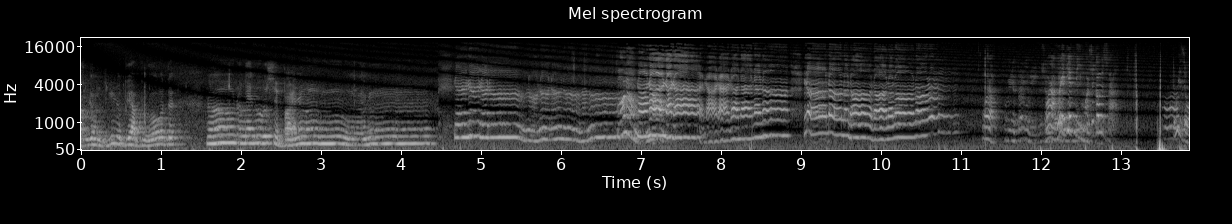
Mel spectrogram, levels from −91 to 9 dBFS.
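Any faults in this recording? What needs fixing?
Channels drifting apart affects the whole clip. The delay between left and right slides steadily, reaching about 2 ms by the end, which points to a clock mismatch of roughly 100 ppm. Summed to mono, the comb notches sweep slowly. A fixed offset would leave static coloration instead. Lock both devices to a shared word clock, or resample one channel against the other.

Section at the wrong speed runs from 4.47 s to the end. The audio plays 1.9 times too fast, and its pitch rises about ten semitones, most likely because an editor or player used the wrong clock rate. Pure pitch shifting would not change the timing, but here tempo and pitch rise together. Confirm the sample-rate setting wherever that section is imported and played back.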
